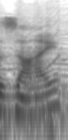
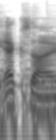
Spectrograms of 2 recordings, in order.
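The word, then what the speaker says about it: X'Eye: the Zai, but like it was spelled like X apostrophe EYE, so it doesn't, like, that's so fucking weird. Just call it the XI, man. Which I imagine a lot of people, when reading it, do pronounce it like that, but no, it's supposed to be Zai.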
